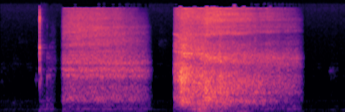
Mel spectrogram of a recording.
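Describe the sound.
A deep breath, heard as two long, airy breath sounds after a faint click, the second fuller and slightly louder than the first, with nothing else around them.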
